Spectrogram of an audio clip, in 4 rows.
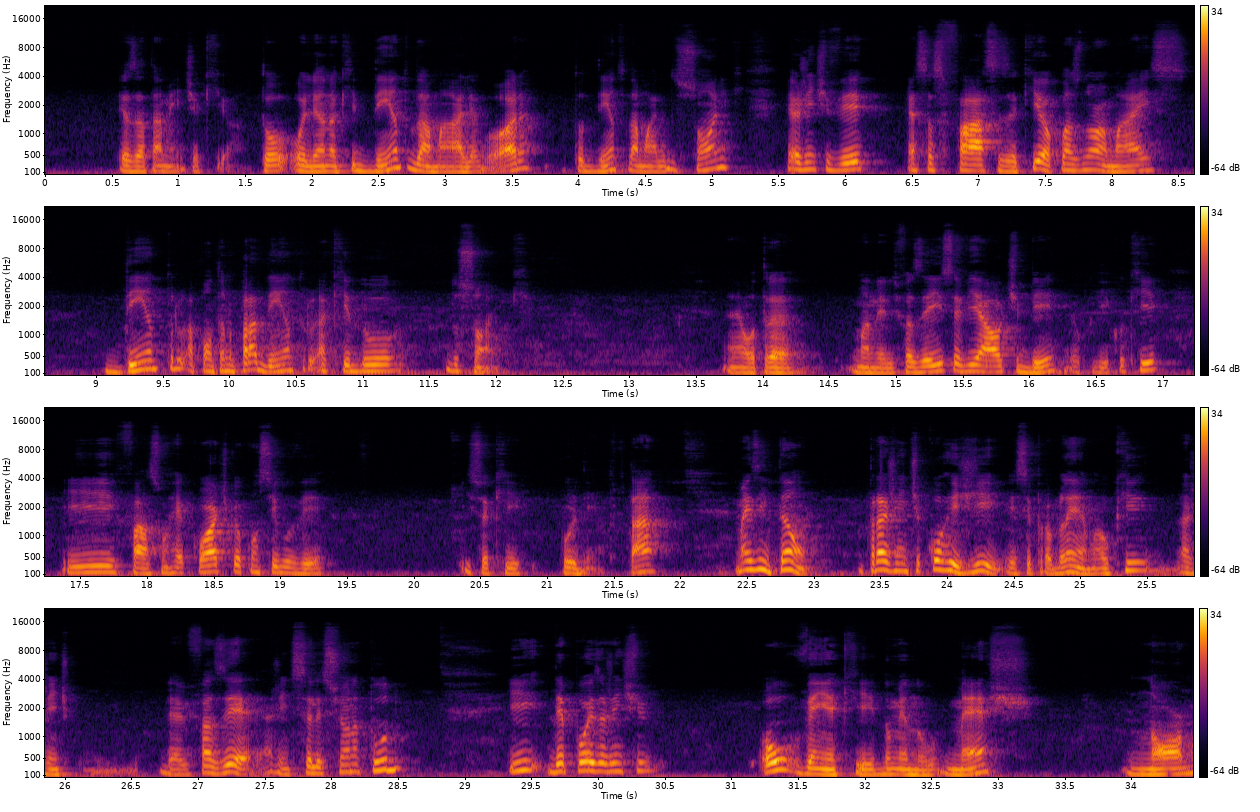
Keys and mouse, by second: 0.5 ctrl+middle click, 0.6 ctrl+middle click, 0.9 ctrl+middle click, 1.5 shift+middle click, 3.7 ctrl+middle click, 4.3 middle click, 4.8 middle click, 8.9 middle click, 9.2 middle click, 12.2 ctrl+middle click, 12.5 ctrl+middle click, 13.5 middle click, 15.2 alt+b, 17.0 middle click, 19.3 middle click, 19.5 middle click, 20.8 middle click, 22.7 alt+b, 23.1 middle click, 23.8 ctrl+middle click, 24.4 shift+middle click, 25.5 ctrl+middle click, 25.9 ctrl+middle click, 27.7 a, 28.2 middle click, 32.0 click.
